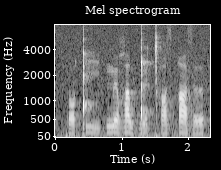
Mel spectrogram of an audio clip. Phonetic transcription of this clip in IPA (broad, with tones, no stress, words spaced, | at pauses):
ɾɔ˩˧ǃi˥˩ | mø˥˩ʁa˥˩wŋ͡ǃø˨˩ ǀʰɑ˩˧z qa˥˩zə˩˧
